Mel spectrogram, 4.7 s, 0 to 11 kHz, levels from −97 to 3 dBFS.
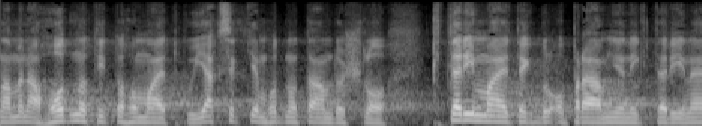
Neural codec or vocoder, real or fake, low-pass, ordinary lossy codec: none; real; 9.9 kHz; MP3, 48 kbps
